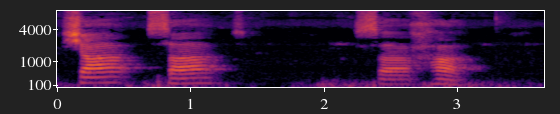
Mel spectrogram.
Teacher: ऊष्म से मतलब ऊष्मा, यानी कि मुख से जब बोलते हैं तो ऊष्मा निकलती है, तो वो ऊष्म व्यंजन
